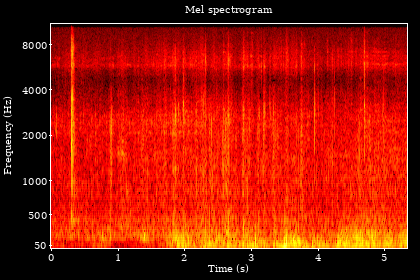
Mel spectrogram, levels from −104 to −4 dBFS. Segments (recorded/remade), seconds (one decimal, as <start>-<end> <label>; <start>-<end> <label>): 0.0-5.3 recorded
